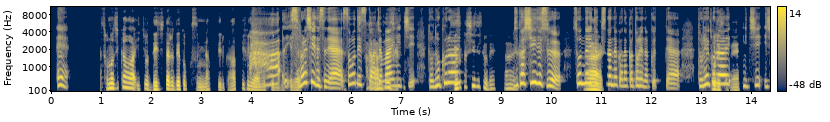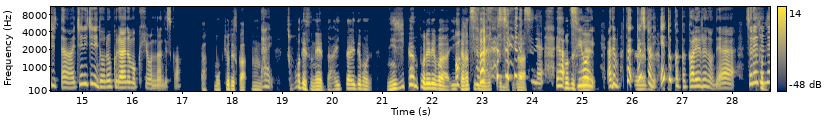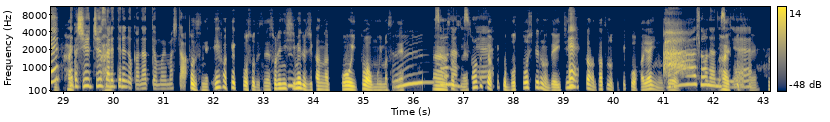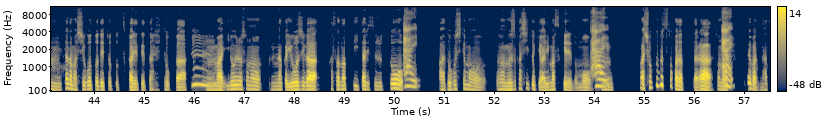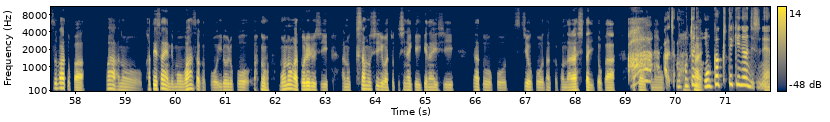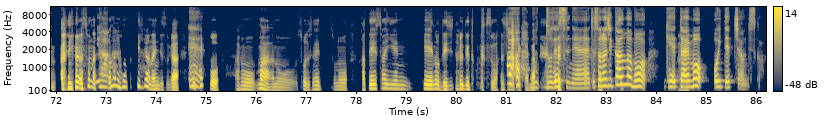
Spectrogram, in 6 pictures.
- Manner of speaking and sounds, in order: laughing while speaking: "ああ、そうですか"; joyful: "あ、 素晴らしいですね。 い … 描かれるので"; laughing while speaking: "素晴らしいですね"; laughing while speaking: "あ、いや、そんな"; laughing while speaking: "デジタルデトックスを始めてから はい、そうです"; other background noise
- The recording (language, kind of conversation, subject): Japanese, podcast, あえてデジタル断ちする時間を取っていますか？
